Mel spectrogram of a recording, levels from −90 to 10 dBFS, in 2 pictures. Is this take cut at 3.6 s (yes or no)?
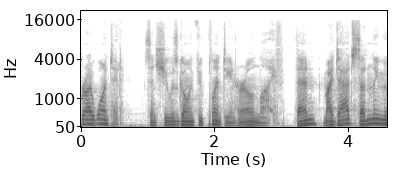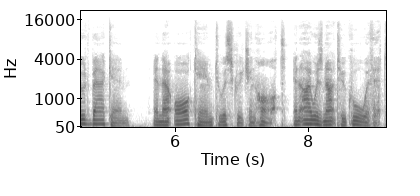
no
